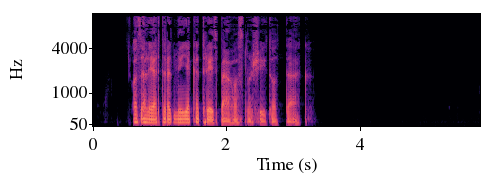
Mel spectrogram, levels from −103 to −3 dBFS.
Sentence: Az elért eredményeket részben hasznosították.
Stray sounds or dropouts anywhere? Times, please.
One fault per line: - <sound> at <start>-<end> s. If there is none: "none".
none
